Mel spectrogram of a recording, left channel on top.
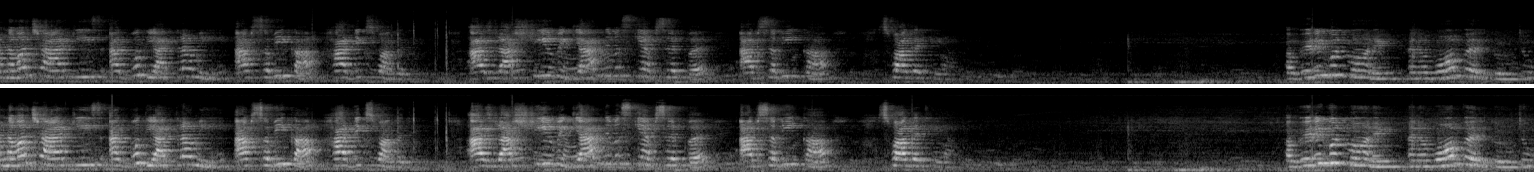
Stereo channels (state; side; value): quieter; left; 8.3 dB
